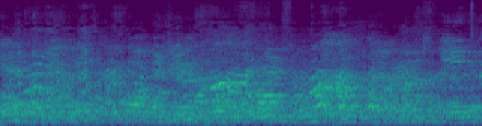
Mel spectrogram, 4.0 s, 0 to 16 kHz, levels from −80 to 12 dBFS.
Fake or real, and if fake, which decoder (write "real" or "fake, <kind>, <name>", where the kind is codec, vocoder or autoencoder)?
real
